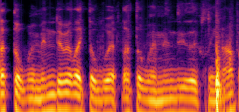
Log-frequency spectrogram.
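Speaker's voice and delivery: normal talking voice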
